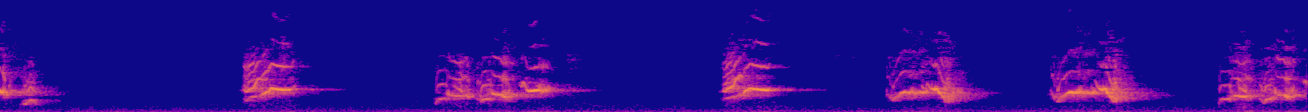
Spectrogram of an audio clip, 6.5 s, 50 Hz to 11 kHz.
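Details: Canary of the Slavujar (nightingale-style) song type, 2024: short separated bursts of buzzy, chattering notes with brief whistled slurs, delivered about once per second with quiet pauses between, in a quiet room.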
